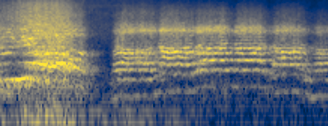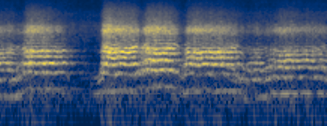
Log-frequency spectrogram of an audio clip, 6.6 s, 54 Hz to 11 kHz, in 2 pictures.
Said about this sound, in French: Moi, j'entends cette foule crier « Union » et nous découvrons, grâce à la séance « Cours d'histoire » ici au Festival du court-métrage de Clermont-Ferrand, ce film sur ce défilé du 14 juillet 35.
